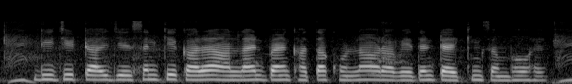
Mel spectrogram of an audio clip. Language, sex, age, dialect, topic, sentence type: Hindi, female, 18-24, Awadhi Bundeli, banking, statement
